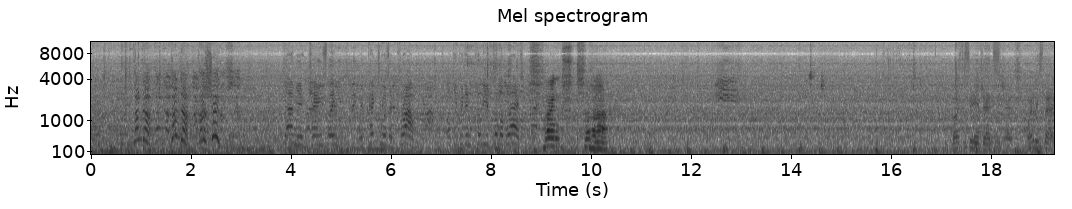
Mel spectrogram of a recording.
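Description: Men talk and shout urgently nearby.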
